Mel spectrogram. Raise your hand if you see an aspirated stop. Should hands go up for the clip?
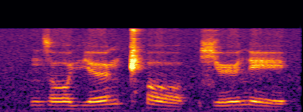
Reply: yes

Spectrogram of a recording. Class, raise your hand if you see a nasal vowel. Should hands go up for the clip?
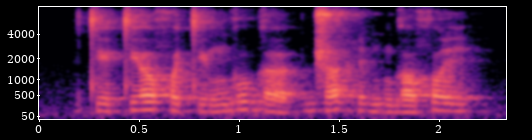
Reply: no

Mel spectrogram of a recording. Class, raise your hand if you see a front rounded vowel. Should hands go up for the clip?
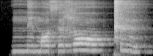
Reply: yes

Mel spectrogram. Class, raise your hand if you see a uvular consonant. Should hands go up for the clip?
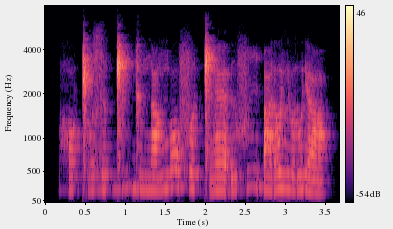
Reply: no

